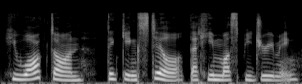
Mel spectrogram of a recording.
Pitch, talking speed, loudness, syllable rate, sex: 215 Hz, 200 wpm, -17 LUFS, 4.9 syllables/s, female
